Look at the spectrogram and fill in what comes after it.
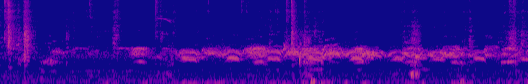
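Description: Faint chatter of birds: many short calls repeated rapidly, starting about a second and a half in and fading near the end, with a few sharp clicks.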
